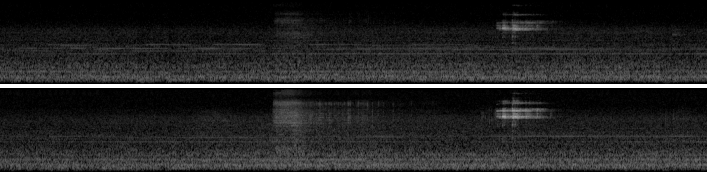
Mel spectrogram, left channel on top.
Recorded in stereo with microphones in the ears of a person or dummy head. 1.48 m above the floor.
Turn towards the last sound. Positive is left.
turn(degrees=-20)  # may be behind; listen again after turning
